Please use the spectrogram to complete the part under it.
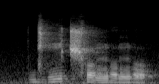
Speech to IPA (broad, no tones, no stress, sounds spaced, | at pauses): dʱ i t͡ʃʰ o ŋ o ŋ o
